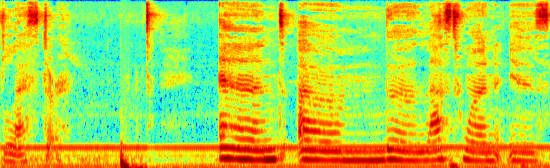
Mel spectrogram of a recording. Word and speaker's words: Leicester: es de R but it is pronounced Lester and the last one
